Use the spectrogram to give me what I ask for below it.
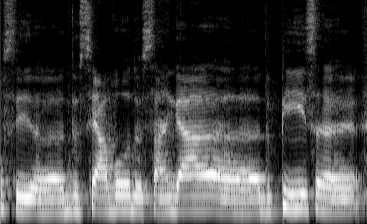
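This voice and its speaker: Flat and monotone in intonation, the voice has a dark, mellow tone. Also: woman. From southern France (Vaucluse, near Mont Ventoux). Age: 30s. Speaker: interviewee, cook. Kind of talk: podcast interview. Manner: hesitant, many fillers.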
